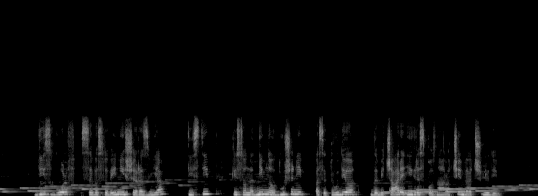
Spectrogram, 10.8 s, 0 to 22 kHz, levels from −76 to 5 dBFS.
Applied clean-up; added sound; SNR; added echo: classical method log-MMSE.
